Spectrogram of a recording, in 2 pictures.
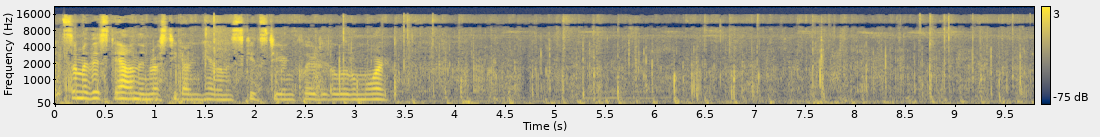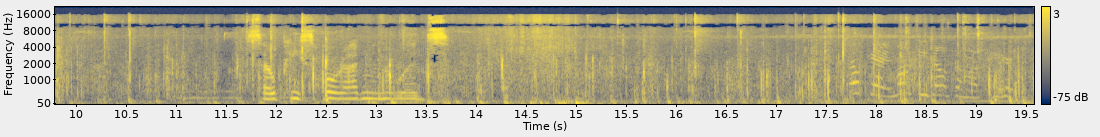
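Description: Horse hooves thud softly on a dirt trail.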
